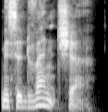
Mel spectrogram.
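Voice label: "misadventure", British English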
